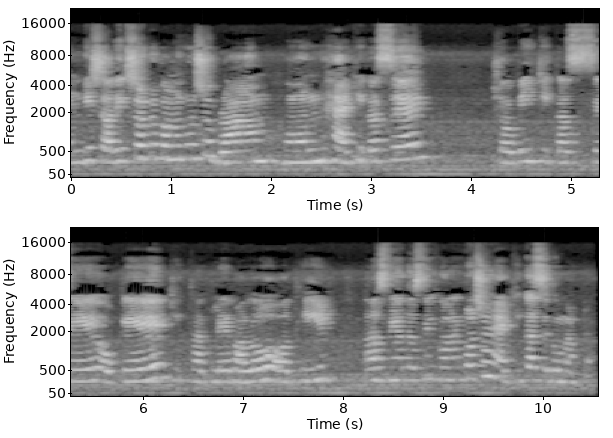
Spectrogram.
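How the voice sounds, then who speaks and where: A woman's voice: sits high, steady tone, normal speed. A young woman teaching a live online class. She reads out student comments and patiently checks their answers one by one, dropping in English words. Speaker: online tutor. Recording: echoey room, distant mic, faint noise.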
